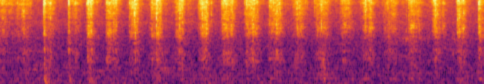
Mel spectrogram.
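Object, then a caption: Laptop keyboard with plastic keys in an aluminium body. A small soft brush sweeps back and forth over the plastic keys of a silver laptop with an aluminium body. It makes quiet, bright, hissy brushing strokes with faint soft clicks, repeating at roughly two per second in an uneven rhythm.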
